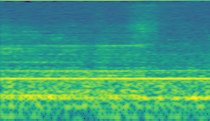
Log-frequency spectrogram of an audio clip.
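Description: Steady machine hum with a constant low tone, unchanging throughout, from electrical equipment or a cooling fan running in the room.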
